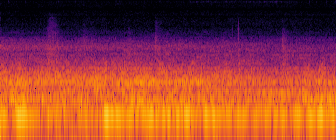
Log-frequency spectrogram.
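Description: Train wheels click over rail joints now and then.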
